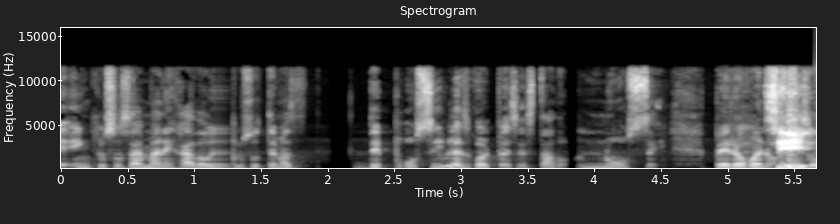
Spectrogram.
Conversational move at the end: taking over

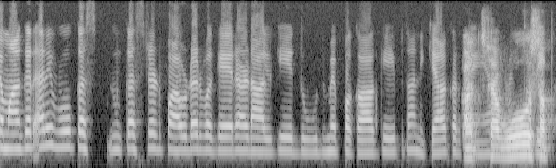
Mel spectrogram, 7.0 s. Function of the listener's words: taking over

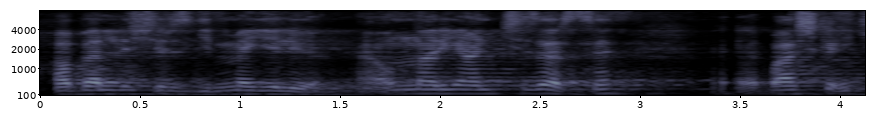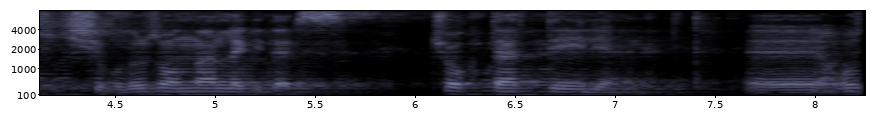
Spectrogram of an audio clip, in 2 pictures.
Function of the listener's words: listening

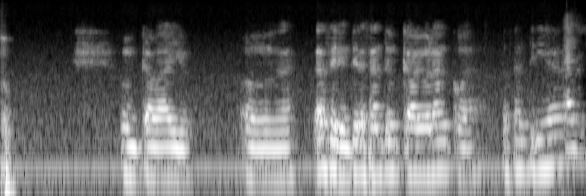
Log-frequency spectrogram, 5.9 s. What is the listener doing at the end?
taking over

